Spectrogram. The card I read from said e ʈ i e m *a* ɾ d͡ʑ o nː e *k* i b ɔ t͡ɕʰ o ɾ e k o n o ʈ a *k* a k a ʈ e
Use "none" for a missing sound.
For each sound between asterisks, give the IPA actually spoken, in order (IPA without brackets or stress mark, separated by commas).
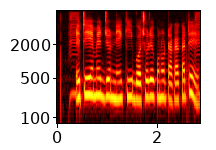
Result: e, k, k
